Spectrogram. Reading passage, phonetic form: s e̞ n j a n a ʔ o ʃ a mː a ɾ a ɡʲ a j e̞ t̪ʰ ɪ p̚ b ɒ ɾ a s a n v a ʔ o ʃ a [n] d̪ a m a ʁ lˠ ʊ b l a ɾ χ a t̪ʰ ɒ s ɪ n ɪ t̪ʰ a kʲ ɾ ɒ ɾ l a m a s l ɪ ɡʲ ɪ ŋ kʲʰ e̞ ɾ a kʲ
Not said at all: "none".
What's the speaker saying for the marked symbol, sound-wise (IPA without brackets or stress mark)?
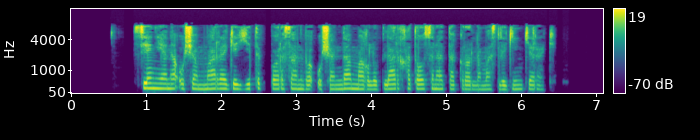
n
